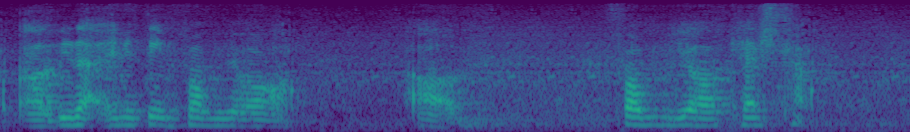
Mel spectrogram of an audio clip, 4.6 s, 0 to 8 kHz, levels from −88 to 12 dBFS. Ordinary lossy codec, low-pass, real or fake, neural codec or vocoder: none; none; fake; codec, 16 kHz, 1.1 kbps, Voila-Tokenizer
